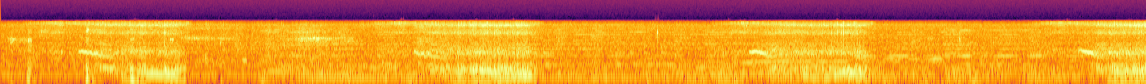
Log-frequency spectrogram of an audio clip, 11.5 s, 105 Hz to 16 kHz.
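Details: Loud, rumbling snores on each breath, about 18 a minute, with some background noise; heavy snoring during sleep.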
